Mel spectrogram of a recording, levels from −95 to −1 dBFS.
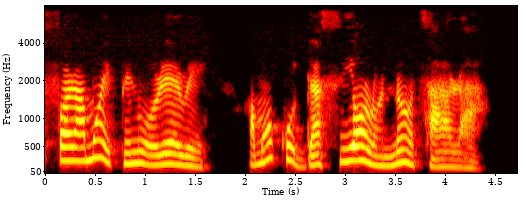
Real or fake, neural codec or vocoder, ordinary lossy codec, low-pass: real; none; none; 7.2 kHz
